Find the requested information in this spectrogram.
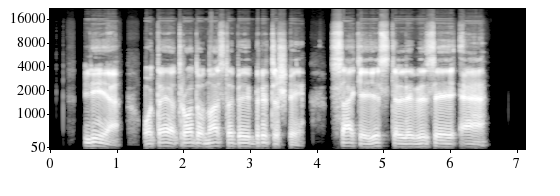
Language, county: Lithuanian, Kaunas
